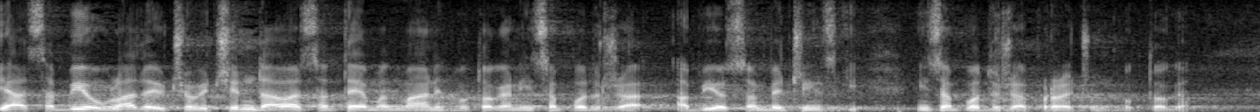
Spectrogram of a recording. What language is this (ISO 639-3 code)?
hrv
